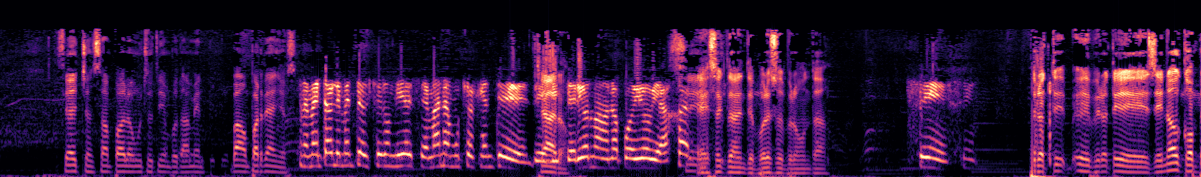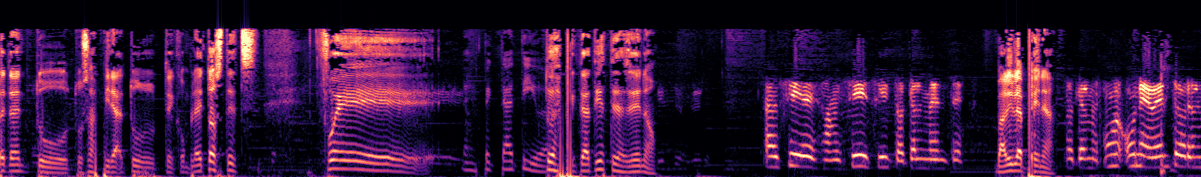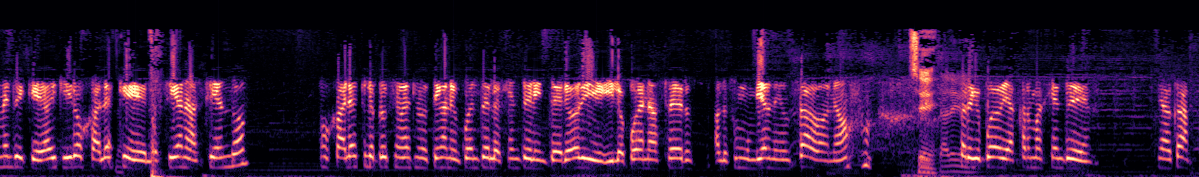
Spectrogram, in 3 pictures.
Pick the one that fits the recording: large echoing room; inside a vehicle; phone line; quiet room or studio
phone line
